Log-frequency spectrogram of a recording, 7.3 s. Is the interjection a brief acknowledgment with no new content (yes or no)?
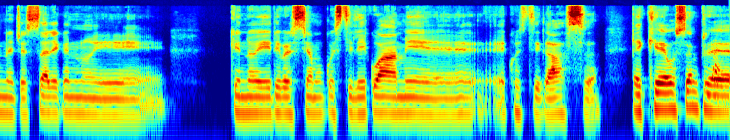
yes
